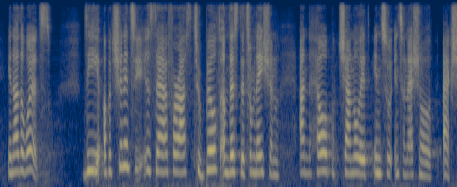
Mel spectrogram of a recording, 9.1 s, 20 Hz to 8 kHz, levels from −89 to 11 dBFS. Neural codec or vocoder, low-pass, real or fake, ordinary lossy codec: codec, 16 kHz, 0.5 kbps, X-Codec, HuBERT features, trained on LibriSpeech; 7.2 kHz; fake; none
